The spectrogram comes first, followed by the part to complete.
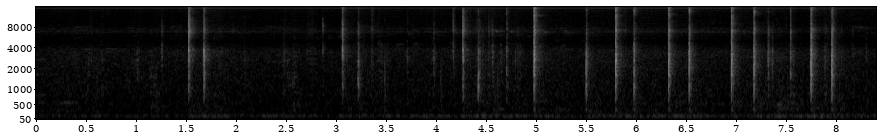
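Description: Sharp plastic clicks of the buttons on a handheld 3D pen being pressed, irregular and often in quick pairs, starting about one and a half seconds in and coming faster towards the end.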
